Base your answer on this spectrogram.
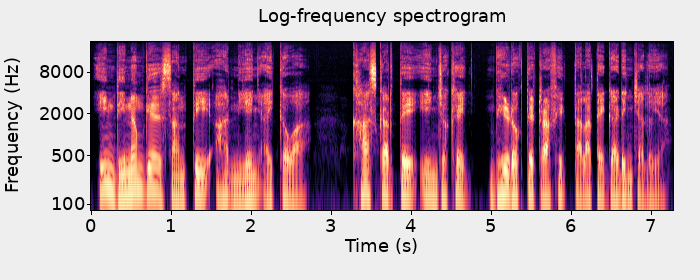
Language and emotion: Santali, sad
